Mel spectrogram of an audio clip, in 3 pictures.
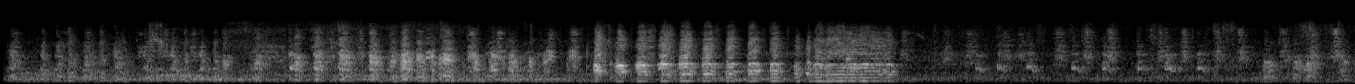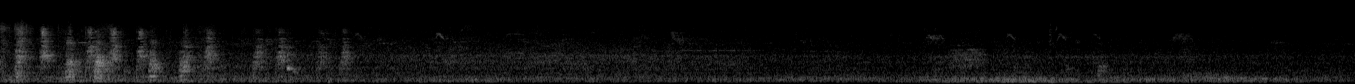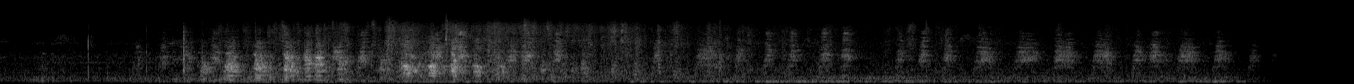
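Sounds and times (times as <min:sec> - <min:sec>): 
goose: 0:00.0 - 0:17.2, 0:28.4 - 0:39.9
small group of ducks: 0:00.0 - 0:17.3, 0:28.4 - 0:39.9.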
